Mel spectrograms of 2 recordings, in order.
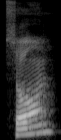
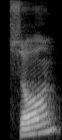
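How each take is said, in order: First: Son said with the short vowel of sun, no lip rounding; correct vowel. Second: Son said with a round Spanish o; wrong vowel. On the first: Teacher showing learners the right vowel in son. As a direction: say Son exactly like sun, lips relaxed. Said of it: "See the difference?". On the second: Teacher showing learners the wrong vowel in son. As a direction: mispronounce Son with a pure o and rounded lips. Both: Shown as a demonstration.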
